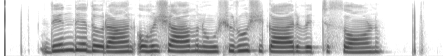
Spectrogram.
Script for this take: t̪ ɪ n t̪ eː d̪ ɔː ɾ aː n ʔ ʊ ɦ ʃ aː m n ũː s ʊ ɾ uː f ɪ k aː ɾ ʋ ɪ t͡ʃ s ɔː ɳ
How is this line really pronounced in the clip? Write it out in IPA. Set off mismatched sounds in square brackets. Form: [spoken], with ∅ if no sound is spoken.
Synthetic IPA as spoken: [d̪] ɪ n [d̪] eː d̪ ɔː ɾ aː n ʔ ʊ ɦ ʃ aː m n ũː [ʃ] ʊ ɾ uː [ʃ] ɪ k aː ɾ ʋ ɪ t͡ʃ s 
